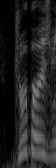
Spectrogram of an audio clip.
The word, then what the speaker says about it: Drew Brees: It rhymes with clue trees, okay? Drew Brees was accurate on 83.2% of his pass attempts.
